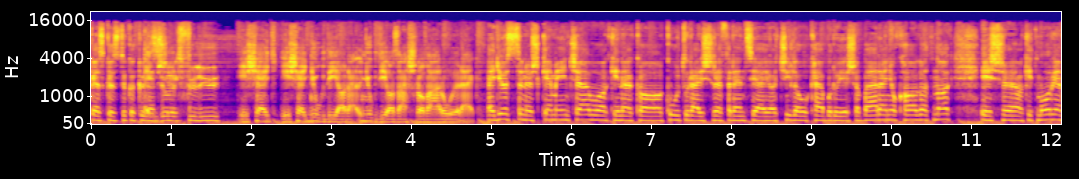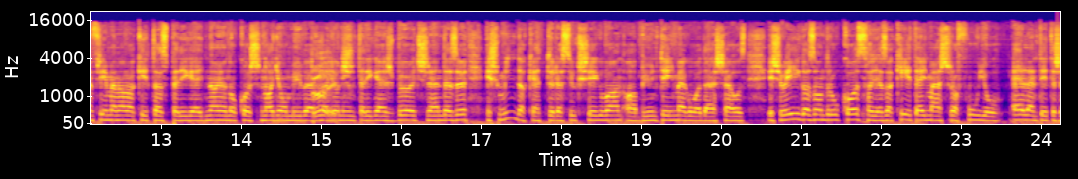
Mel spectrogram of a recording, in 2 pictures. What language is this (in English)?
Hungarian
